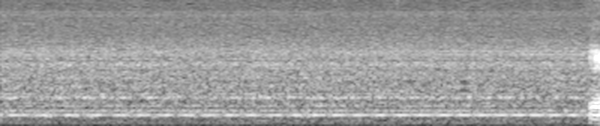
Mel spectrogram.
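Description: Plasma tube and its square-wave frequency generator buzzing steadily: one unchanging mid-pitched tone over a hiss.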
